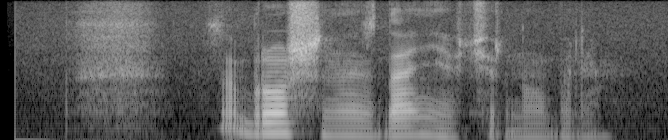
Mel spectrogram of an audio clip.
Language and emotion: Russian, sad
